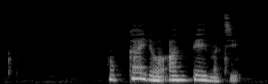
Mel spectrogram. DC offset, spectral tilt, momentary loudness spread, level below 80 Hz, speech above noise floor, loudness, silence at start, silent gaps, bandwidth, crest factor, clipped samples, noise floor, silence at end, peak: under 0.1%; -8 dB/octave; 14 LU; -64 dBFS; 45 dB; -26 LUFS; 1.1 s; none; 11 kHz; 16 dB; under 0.1%; -69 dBFS; 0.3 s; -12 dBFS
